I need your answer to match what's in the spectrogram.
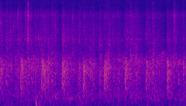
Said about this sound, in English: Well, thank you both. A round of applause for this exchange so far.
